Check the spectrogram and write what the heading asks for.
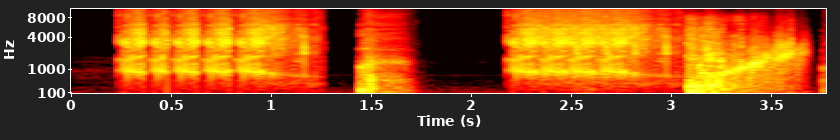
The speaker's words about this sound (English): Can you get the munch sound effect out?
